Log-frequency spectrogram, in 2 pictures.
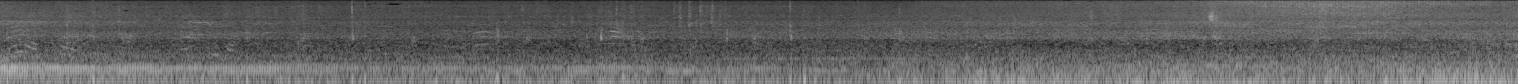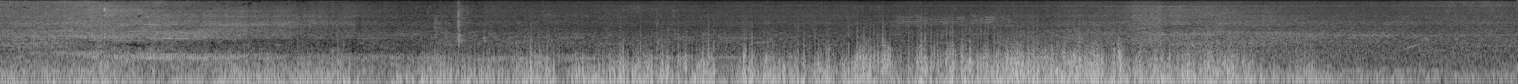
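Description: Low wind rumble on a moving microphone, mixed with passing road traffic, growing louder from about the middle.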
